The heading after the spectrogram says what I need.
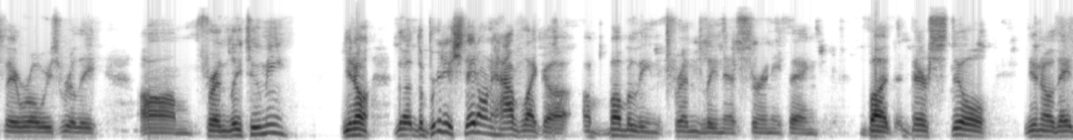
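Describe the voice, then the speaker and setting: A man's voice: fairly low pitch, no room sound, rough recording. A middle-aged man chatting on a casual live stream, rambling with frequent restarts and repeated words, and speaking bluntly. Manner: blunt, swears freely. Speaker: livestream host.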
